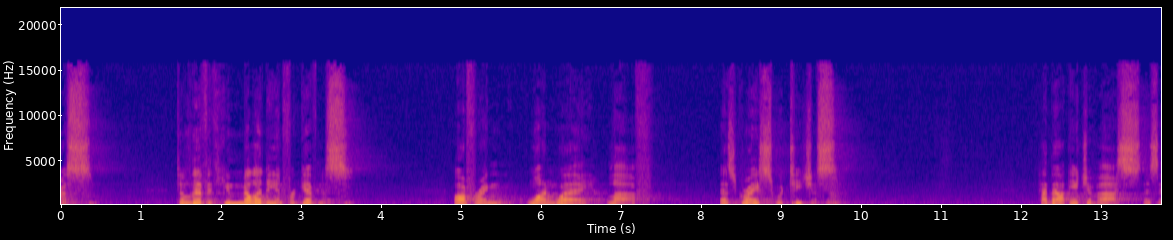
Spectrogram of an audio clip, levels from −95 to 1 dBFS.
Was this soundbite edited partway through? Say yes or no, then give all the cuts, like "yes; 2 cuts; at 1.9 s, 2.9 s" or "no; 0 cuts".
no; 0 cuts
